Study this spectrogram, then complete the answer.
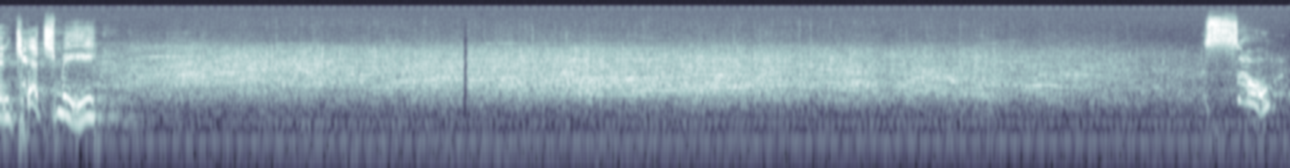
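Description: A large crowd laughs.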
